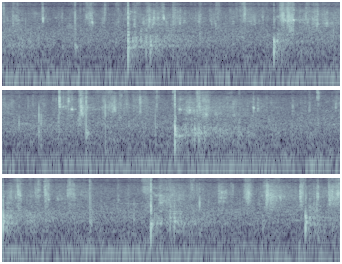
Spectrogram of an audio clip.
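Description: Soft tennis rally: the soft rubber ball is struck back and forth by rackets, a sharp pop about every one and a half seconds, with fainter knocks and clicks between the hits.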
